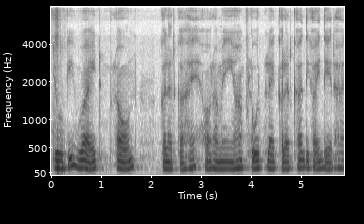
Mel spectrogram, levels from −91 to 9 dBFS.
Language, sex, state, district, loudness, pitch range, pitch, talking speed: Hindi, male, Himachal Pradesh, Shimla, -19 LUFS, 120-140 Hz, 130 Hz, 185 wpm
